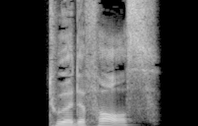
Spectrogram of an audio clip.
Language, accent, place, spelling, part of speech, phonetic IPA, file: German, Germany, Berlin, Tour de Force, noun, [tuʁ də ˈfɔʁs], De-Tour de Force.ogg
- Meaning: tour de force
